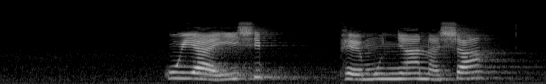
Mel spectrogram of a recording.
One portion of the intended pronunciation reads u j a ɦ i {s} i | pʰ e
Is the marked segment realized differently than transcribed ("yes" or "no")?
yes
